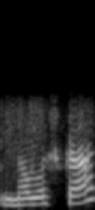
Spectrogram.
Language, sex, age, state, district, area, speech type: Marathi, female, 30-45, Maharashtra, Washim, rural, conversation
